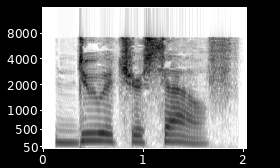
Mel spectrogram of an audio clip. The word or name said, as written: do it yourself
